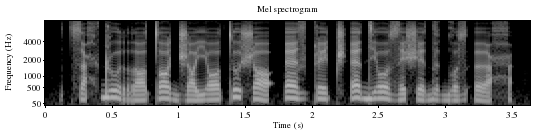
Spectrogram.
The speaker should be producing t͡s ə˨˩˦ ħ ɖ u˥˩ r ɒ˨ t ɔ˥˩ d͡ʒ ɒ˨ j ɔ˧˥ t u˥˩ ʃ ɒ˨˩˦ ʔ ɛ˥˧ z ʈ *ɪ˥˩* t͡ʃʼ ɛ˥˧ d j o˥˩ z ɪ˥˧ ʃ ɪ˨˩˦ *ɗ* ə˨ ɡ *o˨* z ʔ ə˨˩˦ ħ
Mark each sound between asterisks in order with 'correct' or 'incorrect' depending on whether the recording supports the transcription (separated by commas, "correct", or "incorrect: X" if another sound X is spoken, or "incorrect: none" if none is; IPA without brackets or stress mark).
incorrect: ɪ˧˥, incorrect: d, incorrect: o˨˩˦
